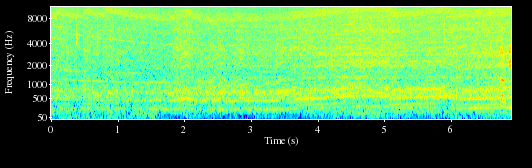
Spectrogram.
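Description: Renault Formula 1 race car engine in the F1 2017 game at the Bahrain Grand Prix, a steady, loud high-pitched drone holding near constant with slight rising pitch sweeps throughout.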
